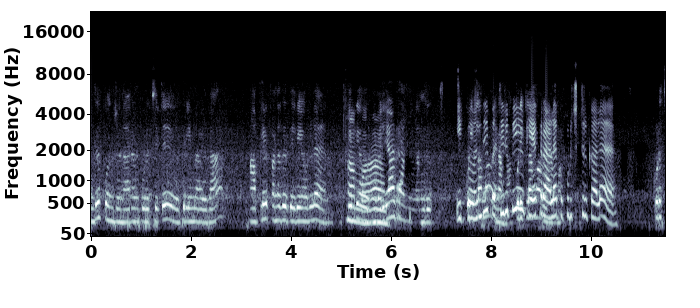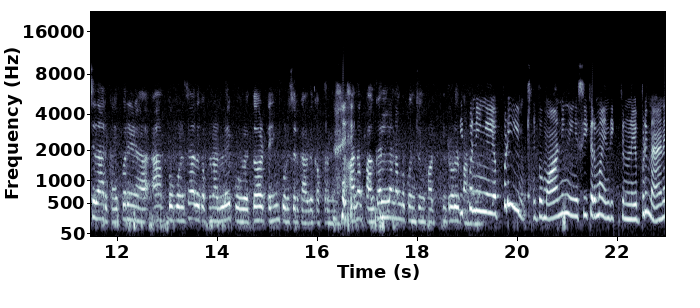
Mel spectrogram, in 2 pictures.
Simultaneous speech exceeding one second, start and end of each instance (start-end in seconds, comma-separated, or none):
7.5-9.4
